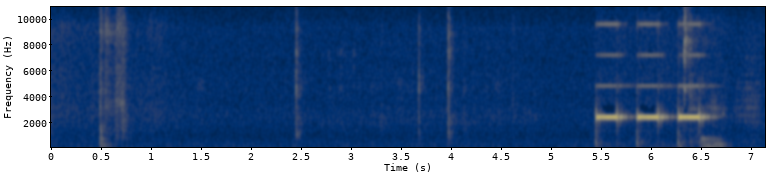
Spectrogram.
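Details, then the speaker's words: IV infusion pump downstream occlusion alarm caused by a roller clamp left closed: a few faint clicks, then three loud, high-pitched alarm beeps. "that beeping sound is actually telling me at the top they say read as I attend relating highlighted red line they which says downstream occlusion what it's telling me is that I forgotten to and to open this Wendy clamp"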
